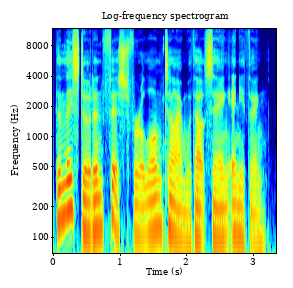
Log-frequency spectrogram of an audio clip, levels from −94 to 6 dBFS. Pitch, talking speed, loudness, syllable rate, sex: 110 Hz, 215 wpm, -18 LUFS, 4.8 syllables/s, male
